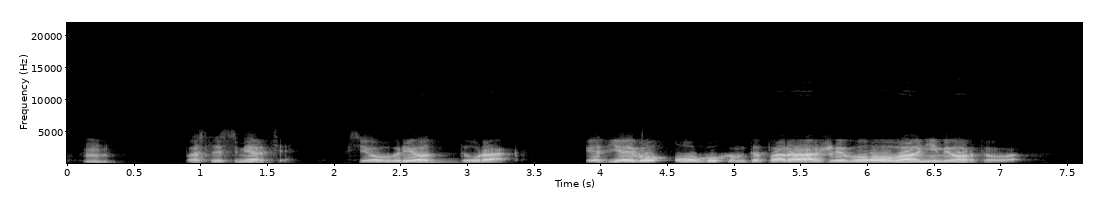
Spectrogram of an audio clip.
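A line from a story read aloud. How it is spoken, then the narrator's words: Loud, malicious. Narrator (Russian): Нечаев злобно усмехнулся и вдруг громко сказал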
